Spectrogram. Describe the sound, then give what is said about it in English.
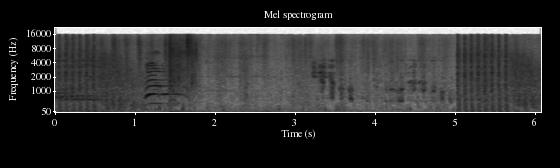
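Loud bursts of rapid gunfire aimed at a bird crack out at the start and again at the end, with a brief squawking bird call early on and muffled shouting voices in between. “On the bird! On the bird! Just shoot her!”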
